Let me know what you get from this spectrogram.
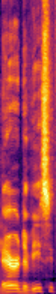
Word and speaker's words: Eredivisie: There, I can never say this right. The Eredivisie, is that Eredivisie? – Eredivisie, thank you.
